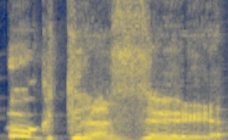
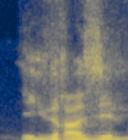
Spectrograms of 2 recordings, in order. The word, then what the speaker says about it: Yggdrasil: Le Y se prononce U en norrois, et oui, les amis, donc même moi, quand je vous dis Yggdrasil, c'est pas vrai, c'est Ougdrasil.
